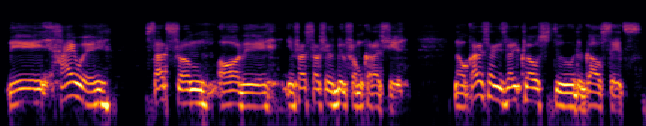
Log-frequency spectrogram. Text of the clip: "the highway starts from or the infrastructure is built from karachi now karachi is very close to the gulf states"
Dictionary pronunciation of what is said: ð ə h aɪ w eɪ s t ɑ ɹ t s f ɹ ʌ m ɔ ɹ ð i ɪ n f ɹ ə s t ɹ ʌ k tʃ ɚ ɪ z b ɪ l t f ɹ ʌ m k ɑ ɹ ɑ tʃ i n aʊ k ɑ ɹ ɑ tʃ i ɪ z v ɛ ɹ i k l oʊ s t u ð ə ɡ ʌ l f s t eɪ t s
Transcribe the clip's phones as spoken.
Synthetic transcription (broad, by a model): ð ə h aɪ w eɪ s t ɑ ɹ t s f ɹ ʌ m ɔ l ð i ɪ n f ɹ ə s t ɹ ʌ k tʃ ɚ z b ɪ l f ɹ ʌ m k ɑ ɹ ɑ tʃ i n aʊ k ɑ ɹ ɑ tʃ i ɪ z v ɛ ɹ i k l oʊ s t u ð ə ɡ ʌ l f s t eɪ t s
